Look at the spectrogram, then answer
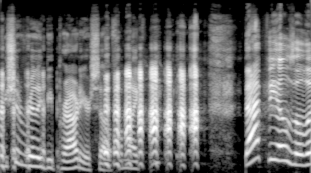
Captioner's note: laughing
